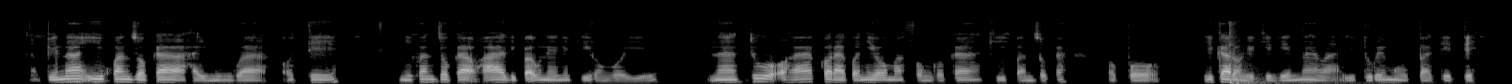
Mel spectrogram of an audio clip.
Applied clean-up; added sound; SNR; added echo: none; Thump, thud; 14 dB; none.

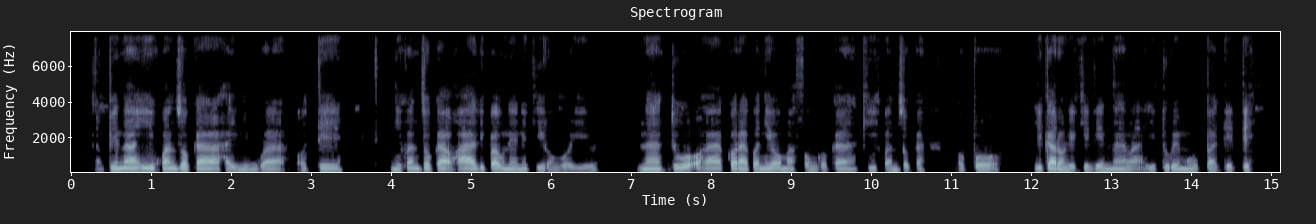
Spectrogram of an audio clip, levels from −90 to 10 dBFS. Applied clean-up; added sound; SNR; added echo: none; none; none; none.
